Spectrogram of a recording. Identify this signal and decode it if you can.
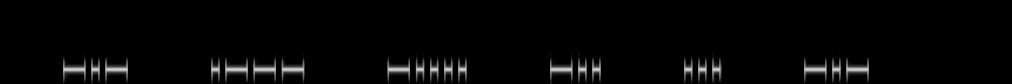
Morse code, heard as a keyed tone, about 17 wpm, spaced as for 8 wpm, 700 Hz. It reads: KJ6DSK
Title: USA Call Signs - 6 Characters - 4x Character Spacing - 17wpm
